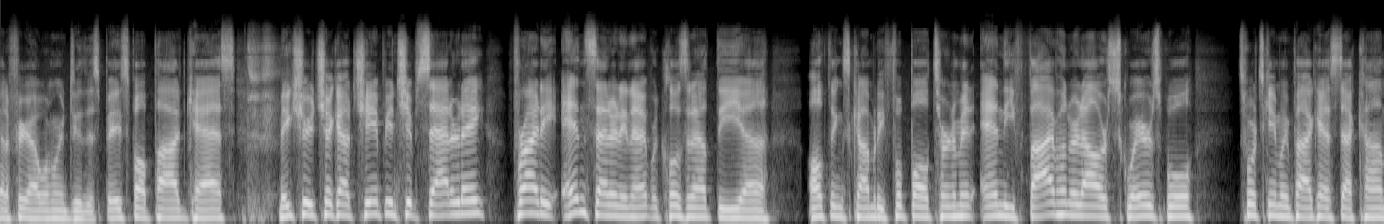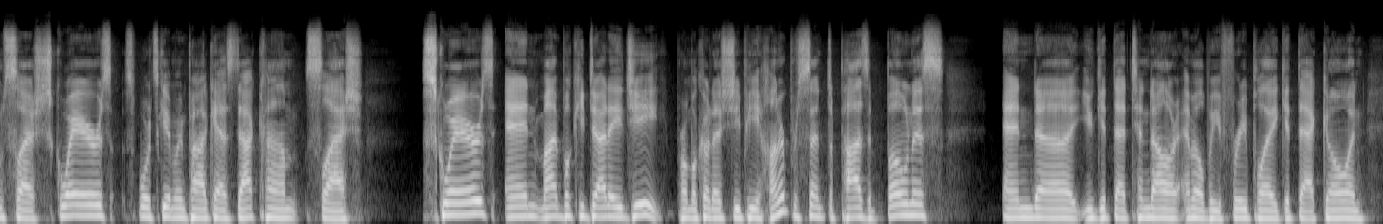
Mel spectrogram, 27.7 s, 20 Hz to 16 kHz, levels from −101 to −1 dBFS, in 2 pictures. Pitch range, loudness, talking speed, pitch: 140-170 Hz, -21 LUFS, 150 wpm, 155 Hz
